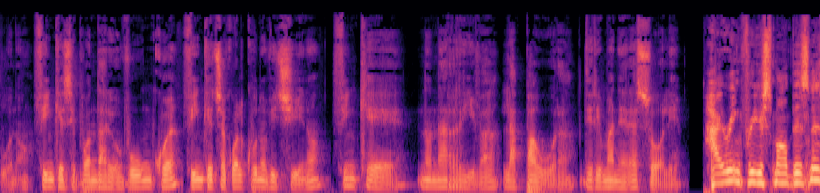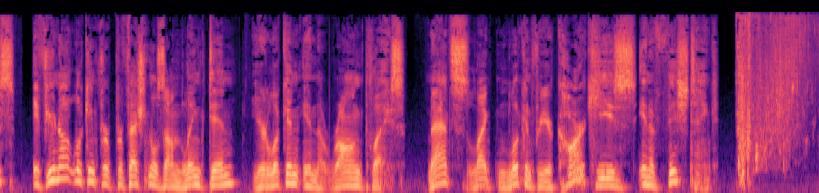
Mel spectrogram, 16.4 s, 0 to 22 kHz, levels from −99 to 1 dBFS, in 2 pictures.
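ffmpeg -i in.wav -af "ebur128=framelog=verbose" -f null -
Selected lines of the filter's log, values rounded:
Integrated loudness:
  I:         -19.3 LUFS
  Threshold: -29.8 LUFS
Loudness range:
  LRA:        10.6 LU
  Threshold: -39.6 LUFS
  LRA low:   -27.7 LUFS
  LRA high:  -17.1 LUFS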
